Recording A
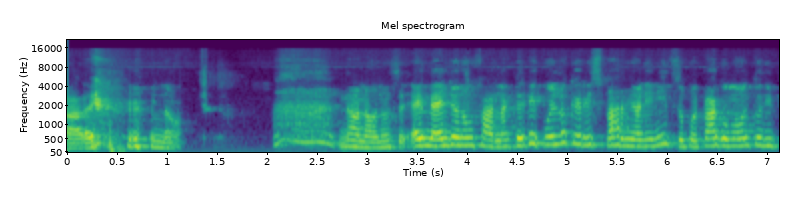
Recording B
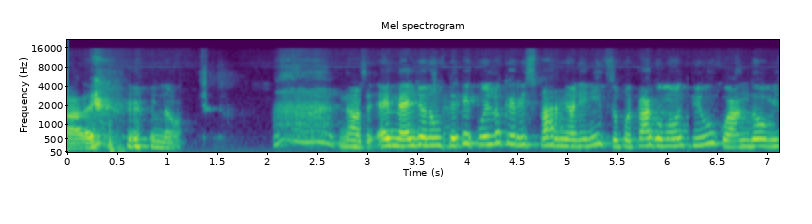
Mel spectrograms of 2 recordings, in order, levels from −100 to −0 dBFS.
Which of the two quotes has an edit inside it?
B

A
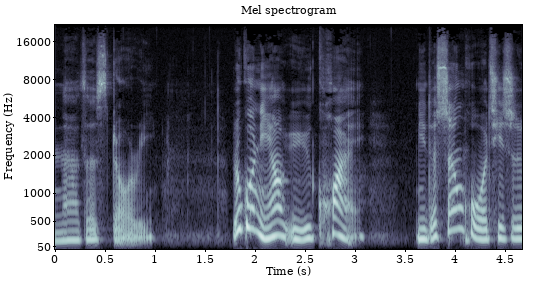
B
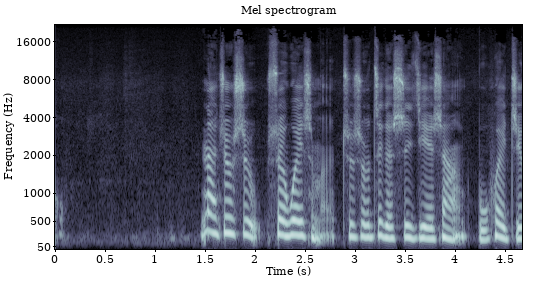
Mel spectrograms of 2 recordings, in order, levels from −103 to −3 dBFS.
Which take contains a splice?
B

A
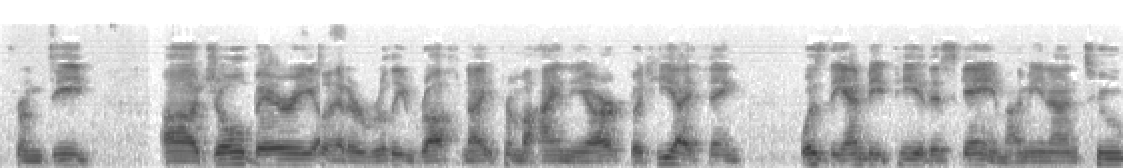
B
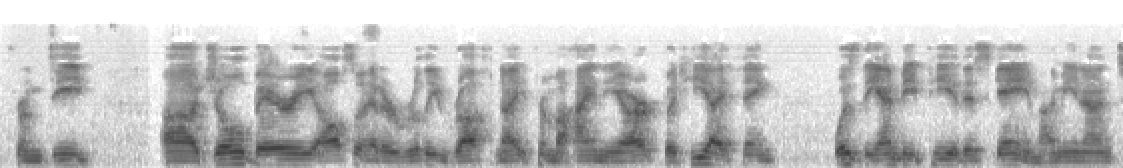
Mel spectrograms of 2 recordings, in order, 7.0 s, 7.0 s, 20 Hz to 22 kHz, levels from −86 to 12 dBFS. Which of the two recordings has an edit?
A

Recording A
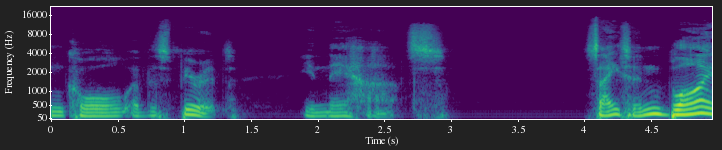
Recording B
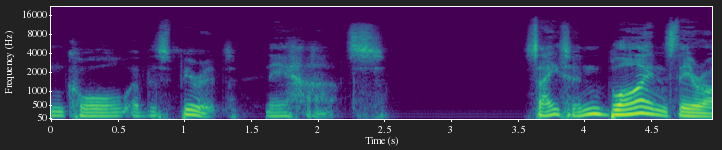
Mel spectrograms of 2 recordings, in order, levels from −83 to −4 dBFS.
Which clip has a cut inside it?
B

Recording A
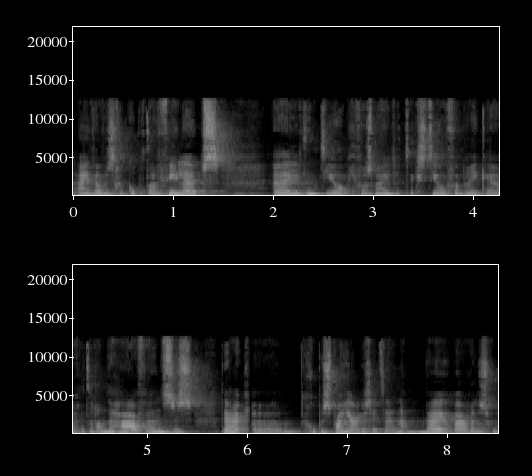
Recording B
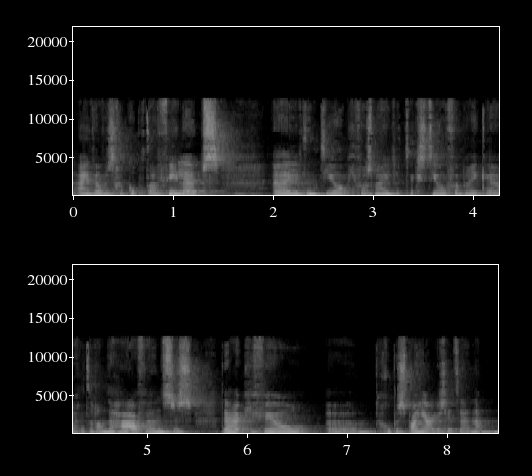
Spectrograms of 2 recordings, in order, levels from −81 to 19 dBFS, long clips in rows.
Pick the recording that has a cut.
A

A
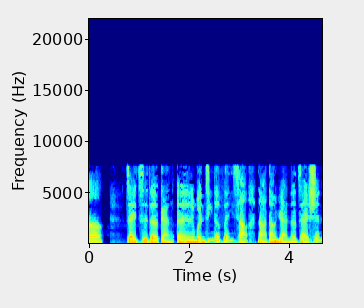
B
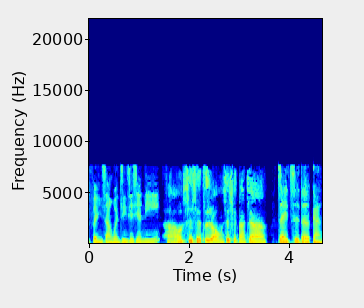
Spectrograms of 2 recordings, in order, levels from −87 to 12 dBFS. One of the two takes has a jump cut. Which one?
B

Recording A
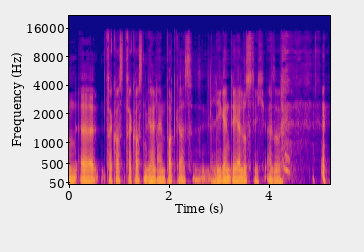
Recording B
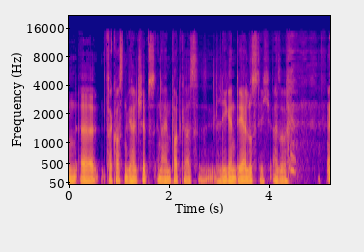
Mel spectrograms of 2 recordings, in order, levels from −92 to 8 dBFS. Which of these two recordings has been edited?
A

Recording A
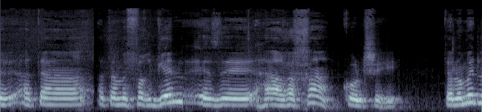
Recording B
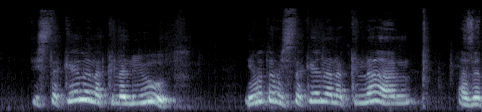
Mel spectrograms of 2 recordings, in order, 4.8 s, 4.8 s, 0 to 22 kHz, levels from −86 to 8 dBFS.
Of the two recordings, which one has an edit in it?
A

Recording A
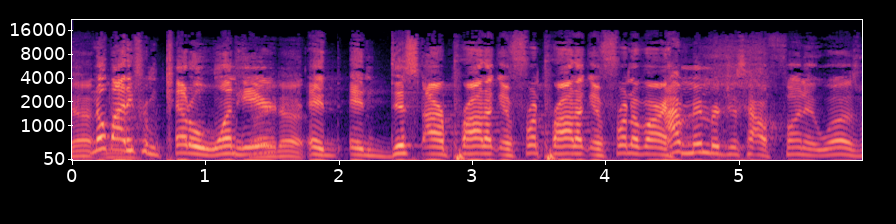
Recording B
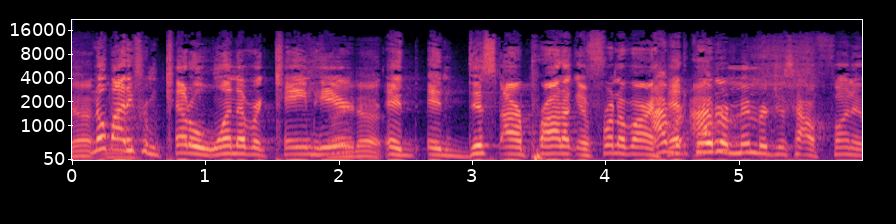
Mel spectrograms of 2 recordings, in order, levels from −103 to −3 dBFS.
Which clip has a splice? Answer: A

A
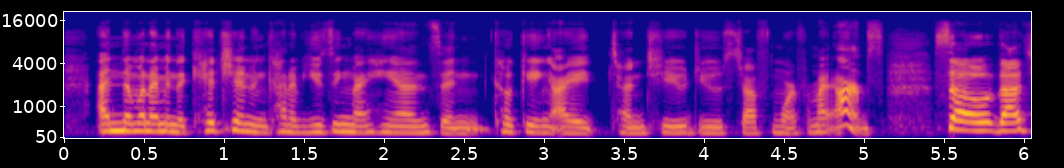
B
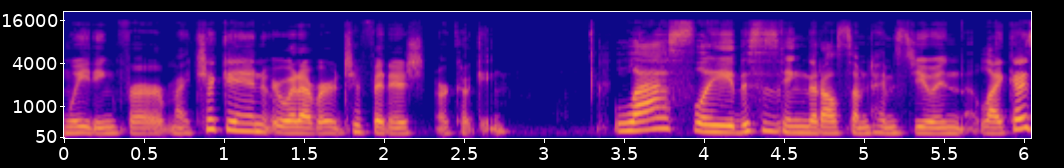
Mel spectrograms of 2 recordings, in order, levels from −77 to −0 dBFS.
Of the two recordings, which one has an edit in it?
B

